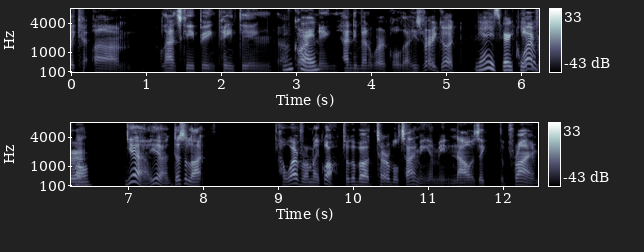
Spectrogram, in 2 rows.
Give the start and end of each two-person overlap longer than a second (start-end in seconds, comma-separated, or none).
none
